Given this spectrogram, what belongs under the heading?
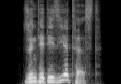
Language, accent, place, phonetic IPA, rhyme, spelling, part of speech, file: German, Germany, Berlin, [zʏntetiˈziːɐ̯təst], -iːɐ̯təst, synthetisiertest, verb, De-synthetisiertest.ogg
- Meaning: inflection of synthetisieren: 1. second-person singular preterite 2. second-person singular subjunctive II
